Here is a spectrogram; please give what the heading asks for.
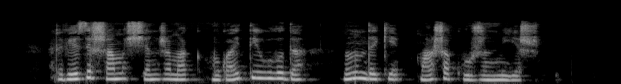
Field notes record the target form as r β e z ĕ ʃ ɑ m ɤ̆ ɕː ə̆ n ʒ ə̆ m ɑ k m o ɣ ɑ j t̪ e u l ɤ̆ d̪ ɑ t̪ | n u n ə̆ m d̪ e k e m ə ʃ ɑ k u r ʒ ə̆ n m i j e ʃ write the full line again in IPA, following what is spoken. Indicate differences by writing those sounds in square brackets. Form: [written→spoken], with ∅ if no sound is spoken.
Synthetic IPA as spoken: r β e z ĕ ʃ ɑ m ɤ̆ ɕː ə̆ n ʒ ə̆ m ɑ k m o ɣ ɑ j t̪ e u l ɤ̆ d̪ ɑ [t̪→∅] | n u n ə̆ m d̪ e k e m [ə→ɑ] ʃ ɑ k u r ʒ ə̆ n m i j e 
